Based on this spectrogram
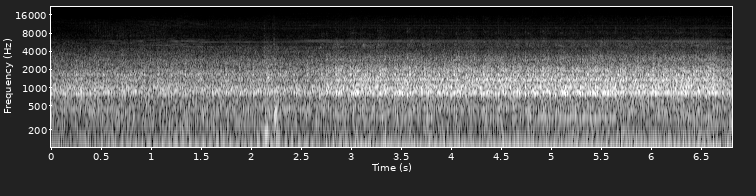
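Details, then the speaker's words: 12-valve Cummins diesel after governor spring tuning (10,000 shim, four clicks in): steady, even idle drops about 100 rpm when put in gear and holds smooth, governor bounce eliminated, normal idle in gear. "like that's about perfect like we lost about 100 RPM that's much better so if we can uh it's happier like the motor the governor is definitely happier"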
